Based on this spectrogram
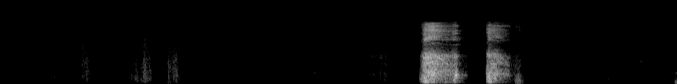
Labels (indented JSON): {
  "expert_labels": [
    {
      "quality": "good",
      "cough_type": "dry",
      "dyspnea": false,
      "wheezing": false,
      "stridor": false,
      "choking": false,
      "congestion": false,
      "nothing": true,
      "diagnosis": "healthy cough",
      "severity": "pseudocough/healthy cough"
    }
  ],
  "age": 50,
  "gender": "male",
  "respiratory_condition": false,
  "fever_muscle_pain": false,
  "status": "healthy"
}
